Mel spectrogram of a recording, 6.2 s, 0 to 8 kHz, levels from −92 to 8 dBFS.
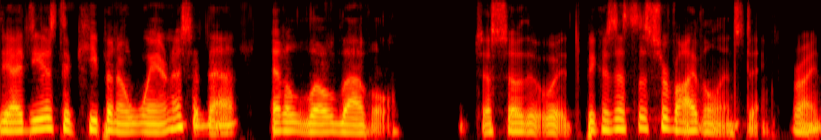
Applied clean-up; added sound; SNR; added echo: neural mask model Resemble Enhance denoiser.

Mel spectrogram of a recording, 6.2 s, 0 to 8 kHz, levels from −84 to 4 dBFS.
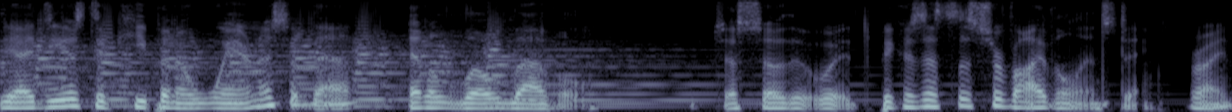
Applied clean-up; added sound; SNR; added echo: none; Electric guitar; 14 dB; none.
